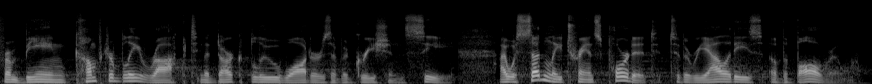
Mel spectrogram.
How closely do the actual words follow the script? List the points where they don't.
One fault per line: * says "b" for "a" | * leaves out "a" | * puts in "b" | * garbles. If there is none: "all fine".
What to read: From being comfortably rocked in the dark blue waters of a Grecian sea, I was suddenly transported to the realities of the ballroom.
* leaves out "in"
